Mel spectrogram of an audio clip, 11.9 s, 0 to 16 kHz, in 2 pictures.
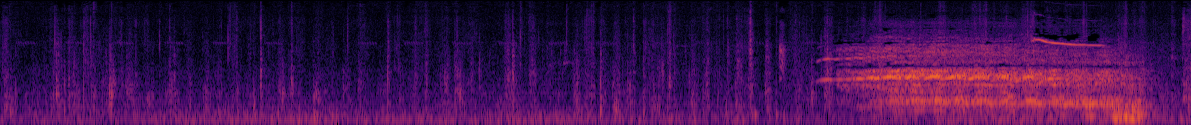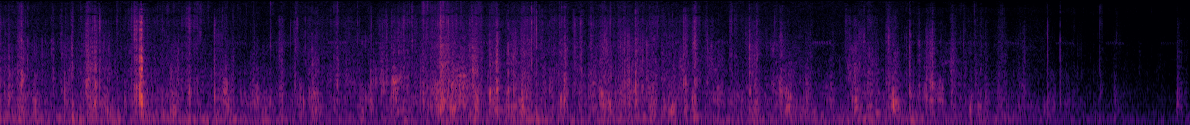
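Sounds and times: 
light hoof sounds: 0:00.0 - 0:11.8
horse giving a loud quavering neigh: 0:04.1 - 0:05.8.

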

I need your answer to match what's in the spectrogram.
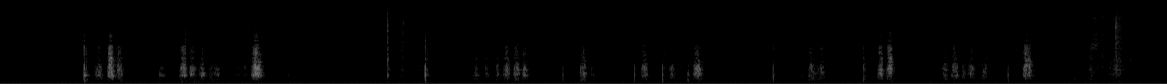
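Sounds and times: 
ballpoint pen writing: 0:00.8 - 0:02.8, 0:04.7 - 0:11.1.

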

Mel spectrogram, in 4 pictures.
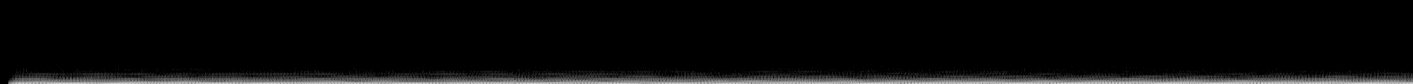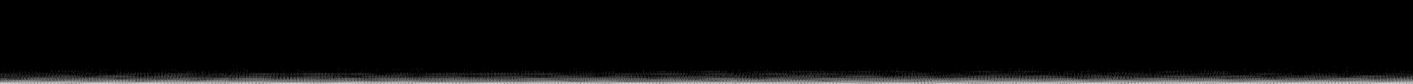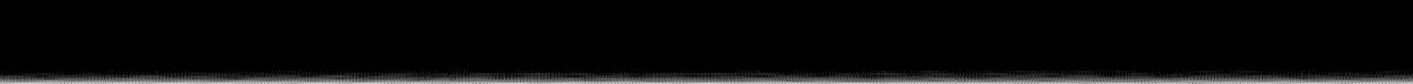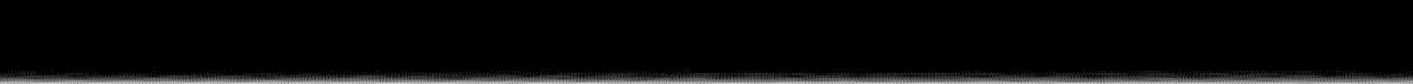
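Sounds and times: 
radio signal hum: 0:00.0 - 0:56.5
pulsating low-frequency radio signal: 0:00.1 - 0:56.5.

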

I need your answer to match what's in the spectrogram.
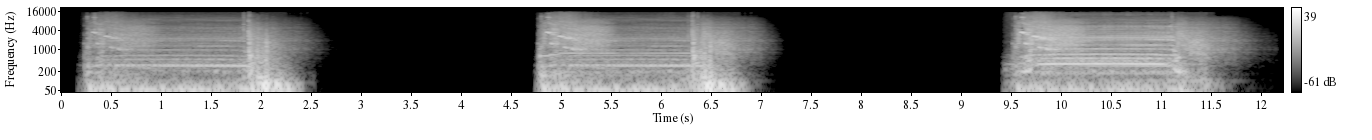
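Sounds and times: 
hydraulic door: 0:00.2 - 0:02.4, 0:04.8 - 0:06.9, 0:09.5 - 0:11.6.

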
